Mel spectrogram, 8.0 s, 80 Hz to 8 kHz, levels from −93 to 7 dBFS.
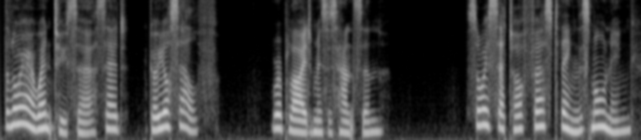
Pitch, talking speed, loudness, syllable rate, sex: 240 Hz, 140 wpm, -19 LUFS, 4.2 syllables/s, female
